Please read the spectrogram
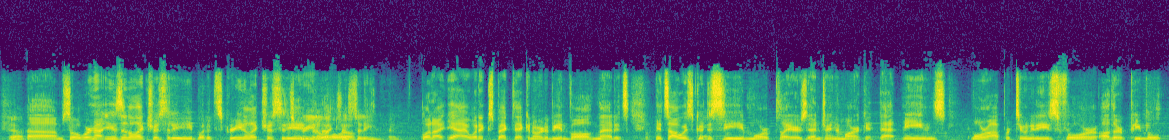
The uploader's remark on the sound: Live from Wind Europe 2023 in Copenhagen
